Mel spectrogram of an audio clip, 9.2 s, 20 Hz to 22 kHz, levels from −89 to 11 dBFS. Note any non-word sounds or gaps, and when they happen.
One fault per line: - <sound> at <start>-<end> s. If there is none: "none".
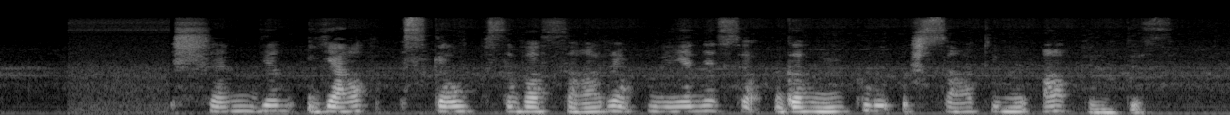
none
